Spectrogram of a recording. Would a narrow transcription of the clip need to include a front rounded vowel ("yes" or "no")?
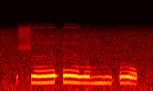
yes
